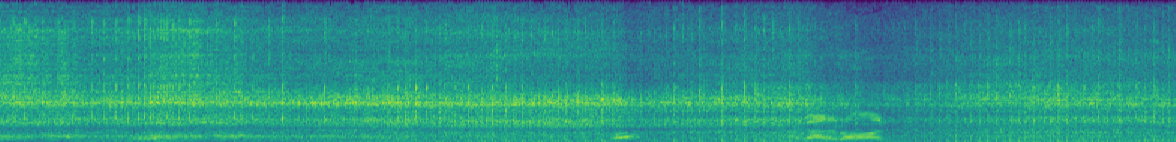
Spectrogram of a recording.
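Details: Small two-stroke engine freshly fitted to a beach cruiser bicycle build, throttle, CDI and kill switch just mounted, chain not yet sorted; it buzzes and revs unevenly as the throttle is blipped, running normally.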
